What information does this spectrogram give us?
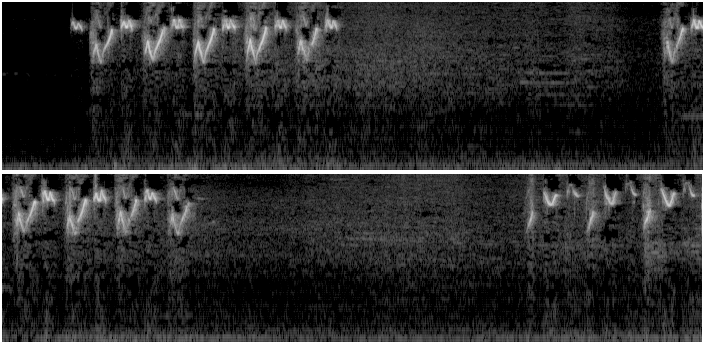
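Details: Cinereous tit song used to prompt other birds to respond: three bursts of about two seconds, each a quick series of five or six high, sharp, V-shaped whistled notes, separated by roughly two-second silences.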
